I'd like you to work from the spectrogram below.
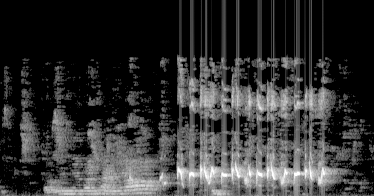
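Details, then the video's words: Sooty-headed bulbuls calling as a flock, recorded as a lure sound: low, drawn-out tones, then a loud run of about a dozen quick, bright chattering notes over one and a half seconds, ending cleanly. "pancingan suara trucuk ombyokan"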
